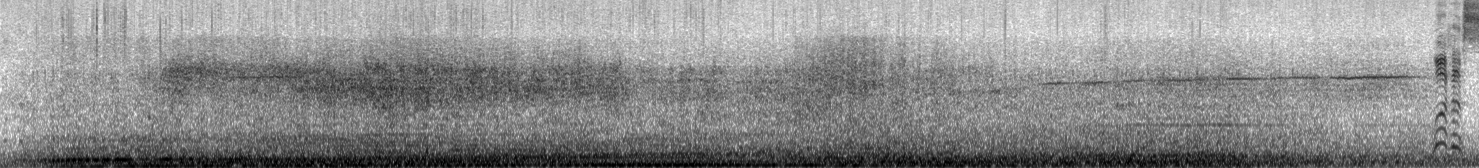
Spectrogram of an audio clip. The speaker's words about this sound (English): A thousand planes taking off towards Blackpool.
